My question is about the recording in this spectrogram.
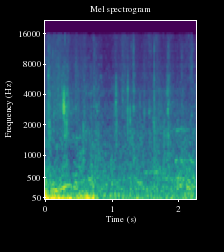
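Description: Footsteps on a stone-paved street, a string of short irregular taps over a low outdoor rumble, with a man's voice speaking French briefly at the start.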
